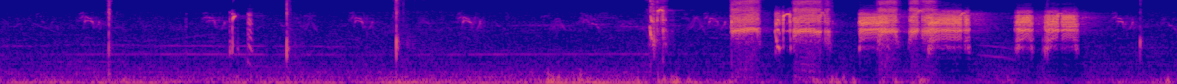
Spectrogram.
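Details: Teetar partridge giving its spirited call, meant to make a quiet bird start calling: faint ticks and clicks at first, then around seven loud, rasping bursts delivered rapidly over two seconds.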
